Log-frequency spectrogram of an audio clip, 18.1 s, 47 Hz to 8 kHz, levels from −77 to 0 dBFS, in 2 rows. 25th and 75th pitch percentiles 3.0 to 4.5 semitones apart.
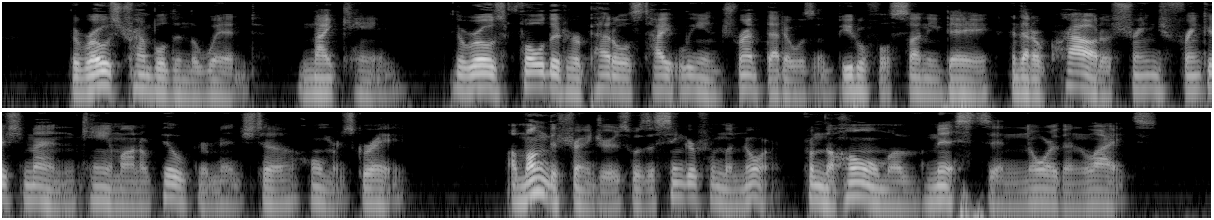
Yes: average, 3.3 semitones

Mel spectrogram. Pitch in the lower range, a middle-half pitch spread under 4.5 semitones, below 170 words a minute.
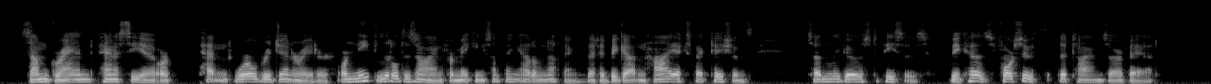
Yes: low, 110 Hz; average, 3.0 semitones; average, 160 wpm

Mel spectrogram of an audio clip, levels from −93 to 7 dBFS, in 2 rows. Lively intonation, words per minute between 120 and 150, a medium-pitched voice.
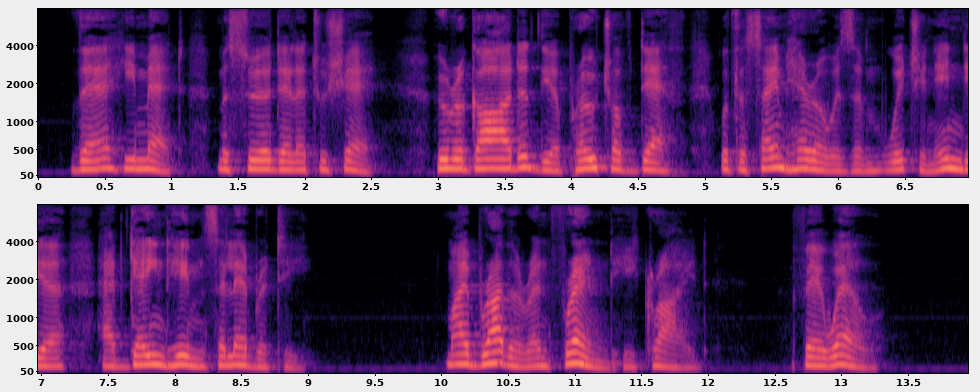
No: average, 4.3 semitones; slow, 135 wpm; medium, 150 Hz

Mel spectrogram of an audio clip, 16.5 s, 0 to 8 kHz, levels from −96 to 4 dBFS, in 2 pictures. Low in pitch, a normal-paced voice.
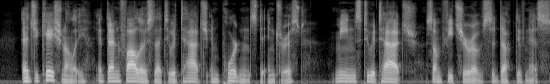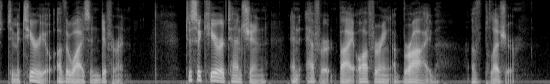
No: very low, 95 Hz; slow, 115 wpm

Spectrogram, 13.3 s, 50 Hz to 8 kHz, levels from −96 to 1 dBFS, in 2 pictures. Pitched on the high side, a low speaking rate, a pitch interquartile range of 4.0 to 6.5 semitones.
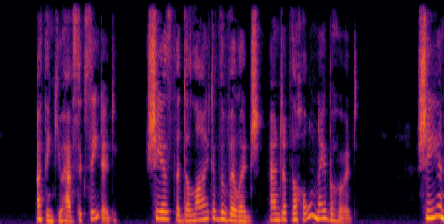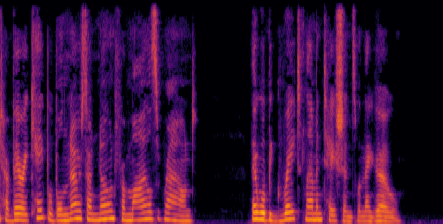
No: high, 220 Hz; average, 160 wpm; average, 4.5 semitones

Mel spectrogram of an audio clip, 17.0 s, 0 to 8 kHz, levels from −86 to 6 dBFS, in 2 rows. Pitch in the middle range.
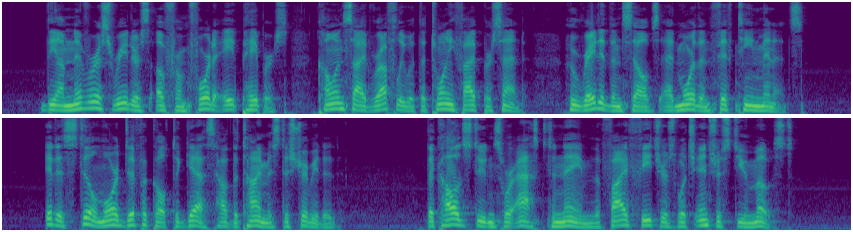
No: low, 120 Hz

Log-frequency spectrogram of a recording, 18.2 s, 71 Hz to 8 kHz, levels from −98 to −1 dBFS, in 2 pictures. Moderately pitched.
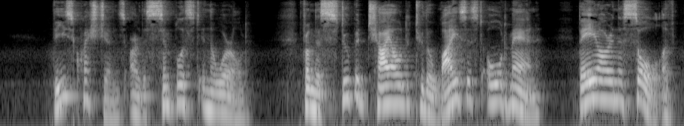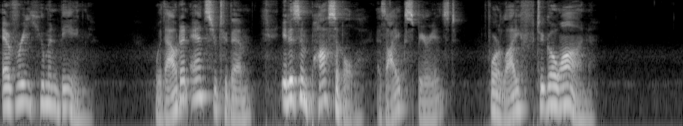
Yes: medium, 150 Hz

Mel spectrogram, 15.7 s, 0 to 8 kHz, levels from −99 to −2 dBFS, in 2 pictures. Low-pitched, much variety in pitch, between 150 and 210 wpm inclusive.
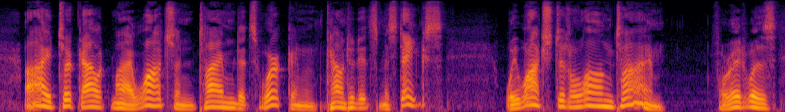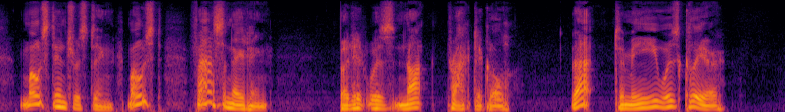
No: low, 125 Hz; wide, 6.9 semitones; average, 140 wpm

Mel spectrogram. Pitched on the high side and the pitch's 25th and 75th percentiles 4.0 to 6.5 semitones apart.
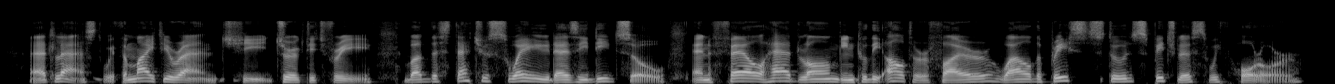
No: low, 120 Hz; average, 4.6 semitones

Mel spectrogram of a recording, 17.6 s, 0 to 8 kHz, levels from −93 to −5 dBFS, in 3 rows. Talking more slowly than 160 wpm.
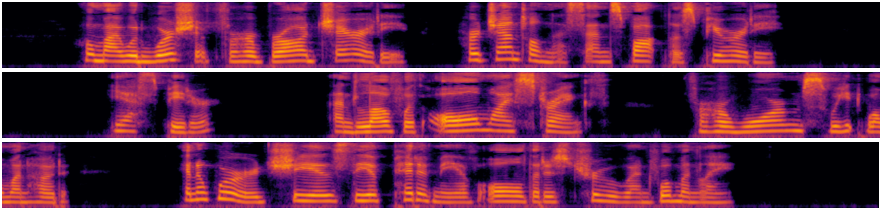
Yes: slow, 135 wpm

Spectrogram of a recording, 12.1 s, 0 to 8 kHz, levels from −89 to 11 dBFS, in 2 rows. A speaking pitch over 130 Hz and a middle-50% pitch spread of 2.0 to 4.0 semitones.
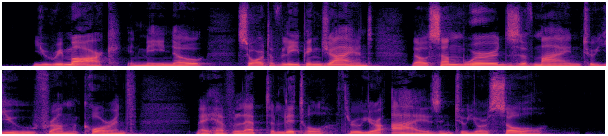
No: very low, 85 Hz; narrow, 2.6 semitones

